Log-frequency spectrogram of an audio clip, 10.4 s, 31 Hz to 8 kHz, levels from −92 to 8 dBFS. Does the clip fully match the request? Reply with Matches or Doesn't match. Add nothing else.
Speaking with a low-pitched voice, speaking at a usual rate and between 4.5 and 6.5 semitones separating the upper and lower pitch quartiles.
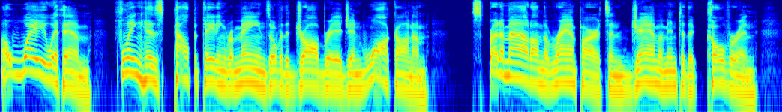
Matches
